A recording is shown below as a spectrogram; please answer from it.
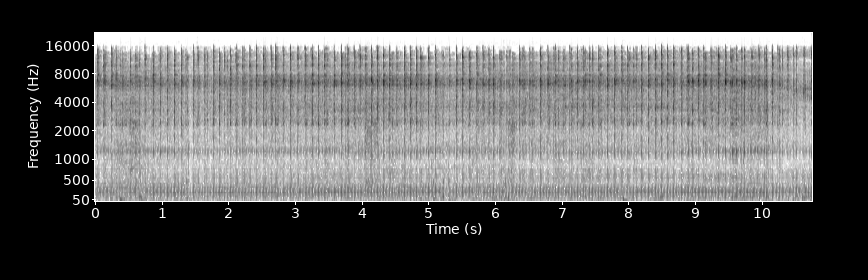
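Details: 2010 Echo SRM 225 two-stroke string trimmer, first run of 2019 after brief warm-up idle past initial bogging; fast, even buzz held at high revs, no bogging, surging or misfire; runs clean.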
